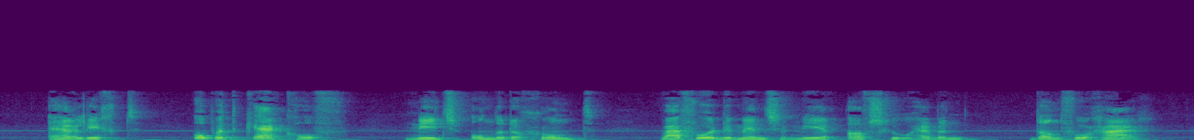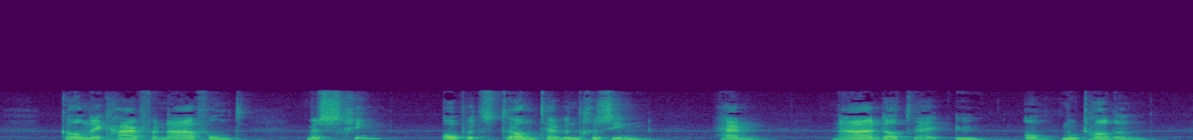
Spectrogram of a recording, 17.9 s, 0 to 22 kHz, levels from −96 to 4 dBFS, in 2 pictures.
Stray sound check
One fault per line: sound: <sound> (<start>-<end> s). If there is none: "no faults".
no faults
